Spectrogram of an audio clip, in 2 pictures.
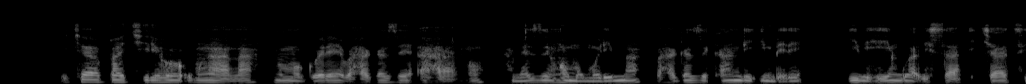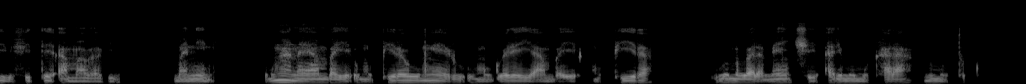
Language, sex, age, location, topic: Kinyarwanda, male, 25-35, Kigali, health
